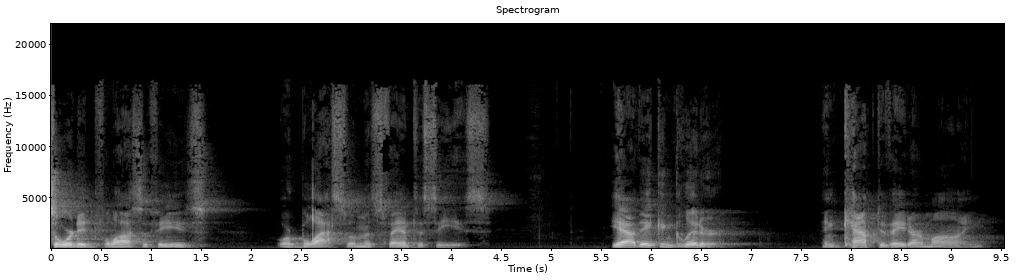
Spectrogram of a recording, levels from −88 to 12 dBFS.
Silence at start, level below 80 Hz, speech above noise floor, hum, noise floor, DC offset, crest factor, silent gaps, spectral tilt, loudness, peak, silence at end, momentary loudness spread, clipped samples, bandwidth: 0 s; -76 dBFS; 50 dB; none; -70 dBFS; under 0.1%; 20 dB; none; -4.5 dB/octave; -20 LUFS; -2 dBFS; 0.25 s; 18 LU; under 0.1%; 16.5 kHz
